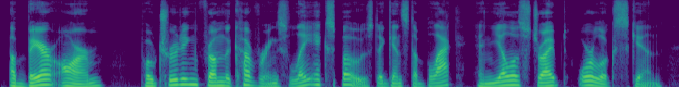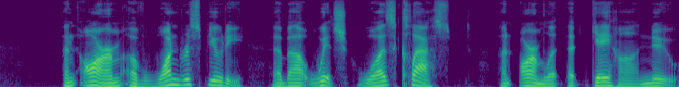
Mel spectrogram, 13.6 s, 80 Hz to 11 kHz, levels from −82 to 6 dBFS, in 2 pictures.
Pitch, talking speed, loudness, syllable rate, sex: 135 Hz, 130 wpm, -19 LUFS, 4.2 syllables/s, male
